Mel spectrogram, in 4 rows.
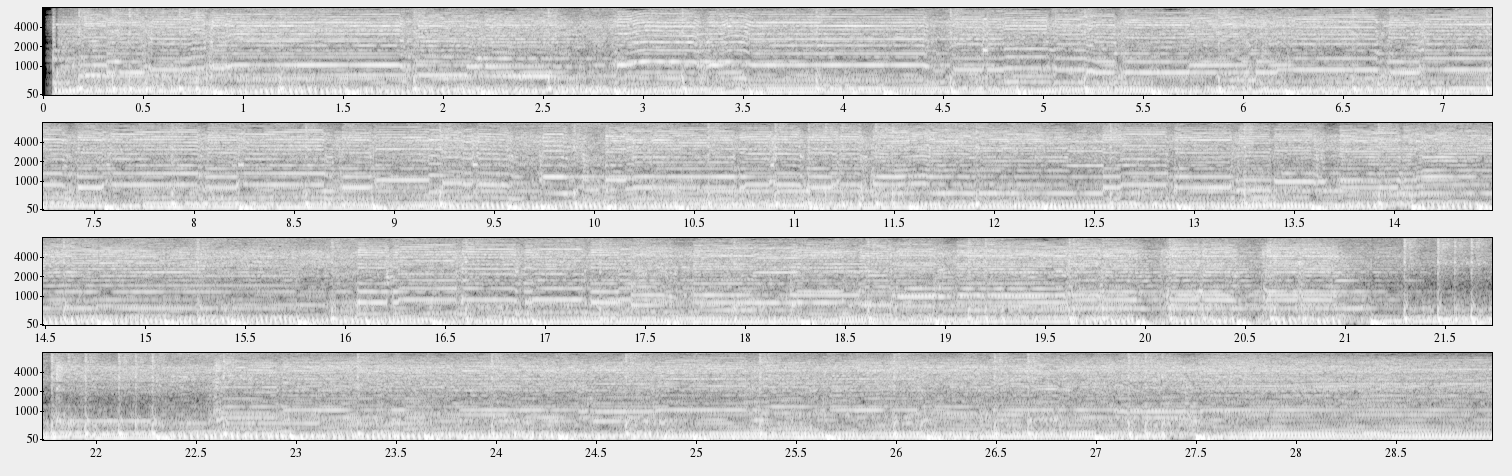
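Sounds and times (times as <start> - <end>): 
guitar cover: 0.0 - 28.9.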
